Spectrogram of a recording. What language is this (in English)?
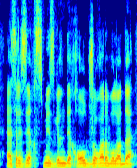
Kazakh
